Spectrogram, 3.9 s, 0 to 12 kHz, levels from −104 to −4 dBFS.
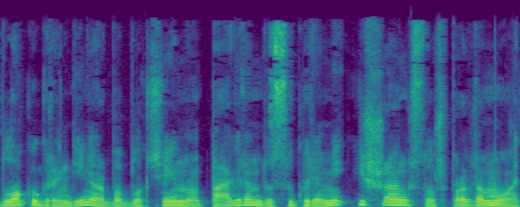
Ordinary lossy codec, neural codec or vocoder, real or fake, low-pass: AAC, 48 kbps; none; real; 10.8 kHz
